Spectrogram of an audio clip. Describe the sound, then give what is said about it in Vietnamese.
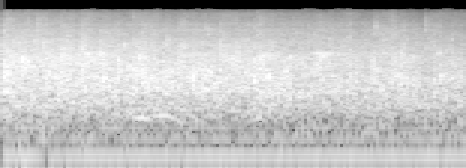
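Applause at a Buddhist pagoda award ceremony: a soft, dense wash of clapping continues throughout and eases slightly at the end. “Hãy dành một tràng vỗ tay thật lớn để chào đón tất cả.”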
